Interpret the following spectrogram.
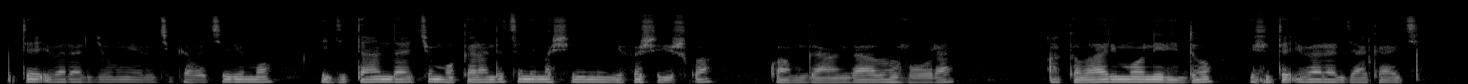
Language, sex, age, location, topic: Kinyarwanda, male, 18-24, Huye, health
